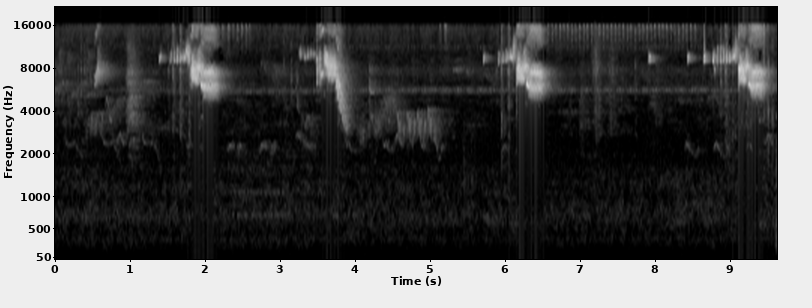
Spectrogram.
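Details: Blue-black grassquit kept by a breeder singing repeatedly: four short, high, buzzy phrases roughly every two to three seconds, with soft chirps between and a low hum of background noise.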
